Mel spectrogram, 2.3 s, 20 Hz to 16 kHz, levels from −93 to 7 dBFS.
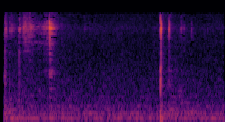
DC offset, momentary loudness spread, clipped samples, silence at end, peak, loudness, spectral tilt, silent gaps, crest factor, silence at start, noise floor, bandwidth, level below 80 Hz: under 0.1%; 24 LU; under 0.1%; 0 s; -12 dBFS; -35 LUFS; -0.5 dB/octave; none; 30 dB; 0.05 s; -57 dBFS; 11.5 kHz; -66 dBFS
